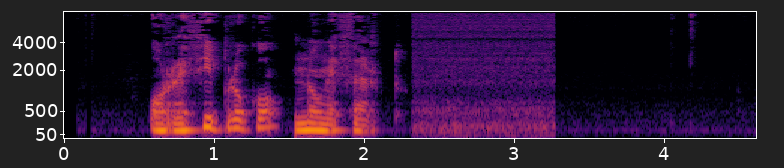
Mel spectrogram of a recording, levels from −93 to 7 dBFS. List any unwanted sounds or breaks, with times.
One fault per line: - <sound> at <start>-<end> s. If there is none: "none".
none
